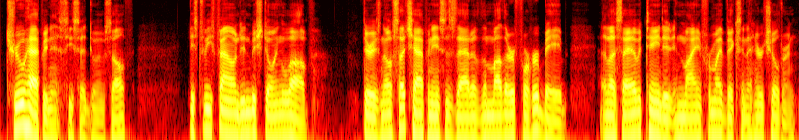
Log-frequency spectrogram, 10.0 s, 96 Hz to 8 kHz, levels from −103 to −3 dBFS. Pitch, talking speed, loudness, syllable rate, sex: 100 Hz, 235 wpm, -20 LUFS, 6.5 syllables/s, male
